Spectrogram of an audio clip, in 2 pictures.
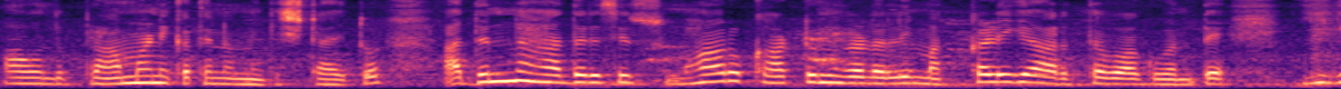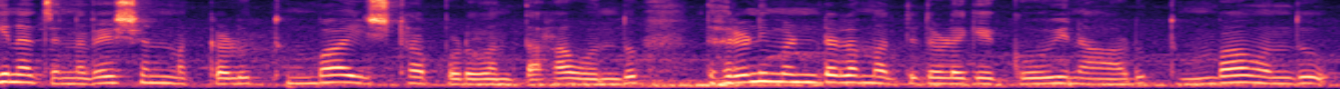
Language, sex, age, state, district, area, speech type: Kannada, female, 60+, Karnataka, Kolar, rural, spontaneous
